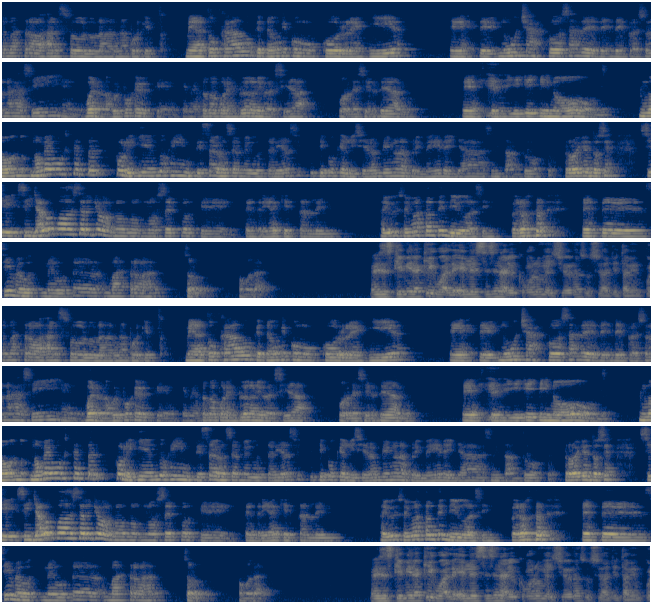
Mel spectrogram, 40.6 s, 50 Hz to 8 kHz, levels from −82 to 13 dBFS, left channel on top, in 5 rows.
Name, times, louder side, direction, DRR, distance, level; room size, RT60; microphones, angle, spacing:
voice 1, 0.0-1.9 2.3-5.1 5.6-11.9 12.3-13.2 13.9-15.7 16.1-23.0 23.3-23.9 24.2-28.6 29.1-31.3 31.6-34.4 34.7-35.0 35.4-35.8, right 1 dB, 45° right, 0.8 m, -29 dB
voice 2, 37.0-40.5, equal, 5° left, 1.5 m, -34 dB
3.9 x 2.2 x 3.4 m
head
